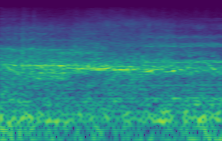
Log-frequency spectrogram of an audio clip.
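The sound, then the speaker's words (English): Tires skid and screech as a top-heavy van spins out after clipping a car, a continuous, loud, wavering squeal over rumbling vehicle noise throughout. “This spin out was unavoidable once the top heavy van clipped that car.”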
